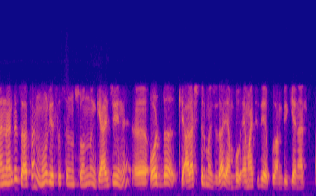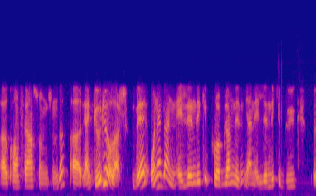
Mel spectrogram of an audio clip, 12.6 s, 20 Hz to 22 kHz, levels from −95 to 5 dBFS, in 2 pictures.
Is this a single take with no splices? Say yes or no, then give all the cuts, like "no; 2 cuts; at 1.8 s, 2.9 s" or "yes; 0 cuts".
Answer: no; 2 cuts; at 6.1 s, 7.7 s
